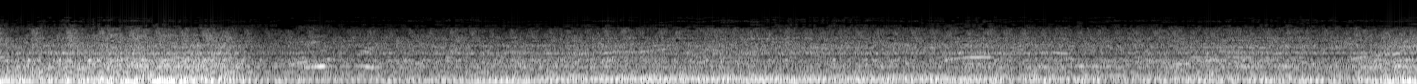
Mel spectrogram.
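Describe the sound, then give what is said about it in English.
A bus engine idles with a steady, loud low rumble that holds for several seconds as a group of fellows is hurried aboard, faint indistinct voices murmuring beneath it. “Double time into the bus.”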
